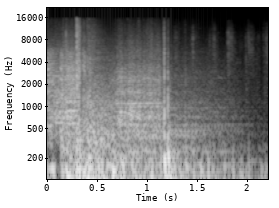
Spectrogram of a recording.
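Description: Trailer sound-design impact: a heavy boom at the start and a sharp hit about a second in, followed by fast repeating echoes that fade away.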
